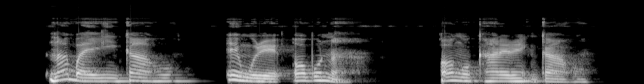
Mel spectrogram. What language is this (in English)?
Igbo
